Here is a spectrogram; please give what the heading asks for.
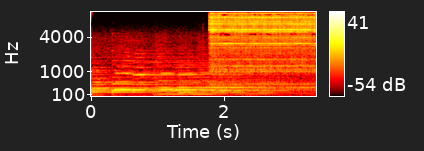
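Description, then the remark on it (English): A telephone rings steadily late at night on Shabbat while a family sits doing a puzzle, a sustained bright electronic ringing that grows harsher and fuller partway through, with no voices. “The phone rings, and we stopped doing the puzzle.”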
